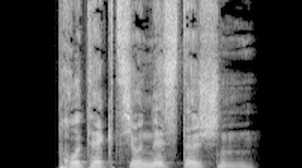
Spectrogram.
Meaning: inflection of protektionistisch: 1. strong genitive masculine/neuter singular 2. weak/mixed genitive/dative all-gender singular 3. strong/weak/mixed accusative masculine singular
- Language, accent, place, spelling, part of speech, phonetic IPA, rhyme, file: German, Germany, Berlin, protektionistischen, adjective, [pʁotɛkt͡si̯oˈnɪstɪʃn̩], -ɪstɪʃn̩, De-protektionistischen.ogg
